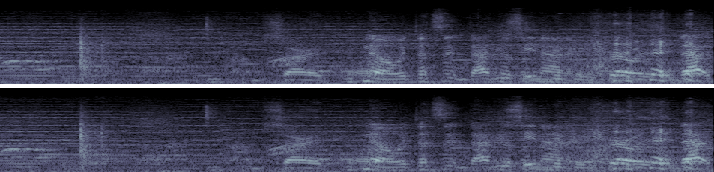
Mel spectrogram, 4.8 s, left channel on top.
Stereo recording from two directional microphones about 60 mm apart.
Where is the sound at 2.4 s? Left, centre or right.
Centre.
